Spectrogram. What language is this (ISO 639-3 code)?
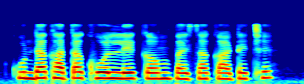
mag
